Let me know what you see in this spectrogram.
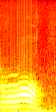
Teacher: roy juga adalah huruf tafkhim, dibacanya dibaca ro, dibaca tebal karena hurufnya berbaris atas, yaitu fathah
